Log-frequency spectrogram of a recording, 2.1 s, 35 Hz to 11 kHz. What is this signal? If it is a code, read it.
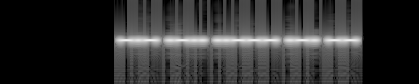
Morse code, heard as a keyed tone, about 60 wpm, 700 Hz. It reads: KL2RM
